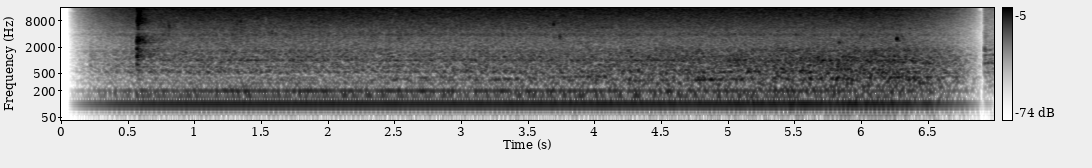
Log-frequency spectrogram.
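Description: A fan hums steadily with a low drone.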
